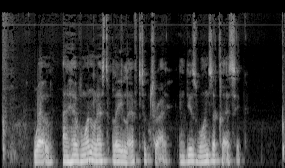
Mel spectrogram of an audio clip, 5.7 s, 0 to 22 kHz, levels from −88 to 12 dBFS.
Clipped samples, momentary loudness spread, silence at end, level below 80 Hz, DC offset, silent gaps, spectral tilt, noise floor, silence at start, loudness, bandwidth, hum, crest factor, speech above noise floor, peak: under 0.1%; 13 LU; 0 s; -44 dBFS; under 0.1%; none; -7 dB/octave; -61 dBFS; 0.05 s; -14 LUFS; 17 kHz; none; 14 dB; 49 dB; 0 dBFS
